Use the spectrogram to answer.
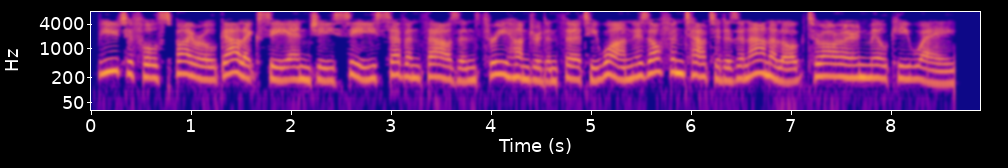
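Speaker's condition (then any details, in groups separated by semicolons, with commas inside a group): No condition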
